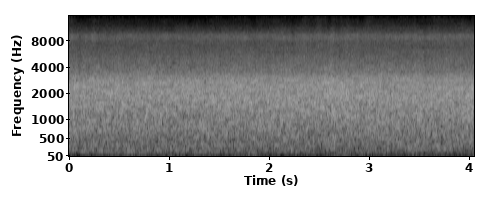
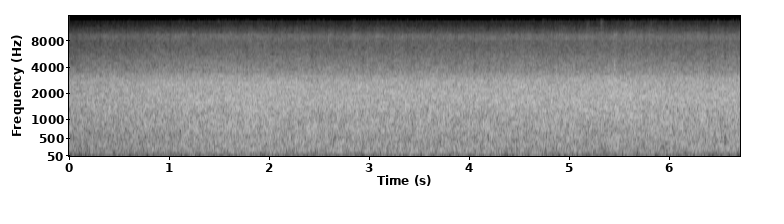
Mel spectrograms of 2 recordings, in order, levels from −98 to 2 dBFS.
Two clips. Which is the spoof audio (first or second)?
first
